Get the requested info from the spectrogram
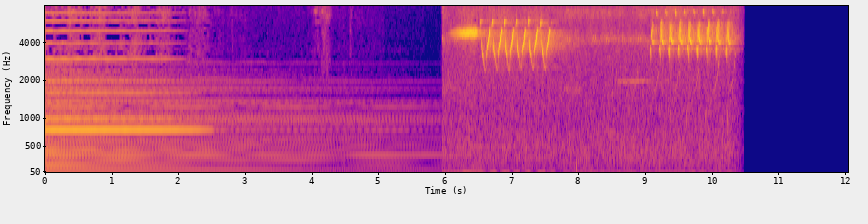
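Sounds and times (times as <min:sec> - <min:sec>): held song chord: 0:00.0 - 0:05.9
songbird singing: 0:06.0 - 0:10.5.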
